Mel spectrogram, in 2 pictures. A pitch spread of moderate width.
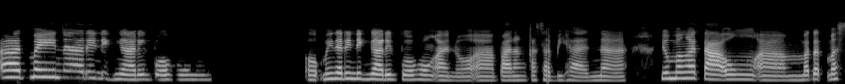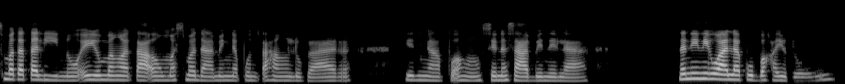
Yes: average, 3.6 semitones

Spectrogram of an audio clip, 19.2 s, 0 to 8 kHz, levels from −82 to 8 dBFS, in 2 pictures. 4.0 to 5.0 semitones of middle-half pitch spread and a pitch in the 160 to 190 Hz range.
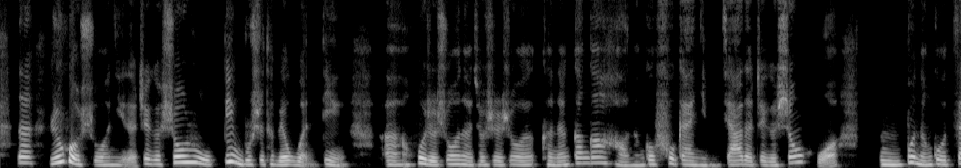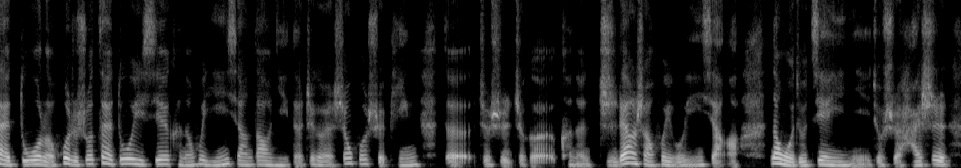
No: average, 3.3 semitones; medium, 185 Hz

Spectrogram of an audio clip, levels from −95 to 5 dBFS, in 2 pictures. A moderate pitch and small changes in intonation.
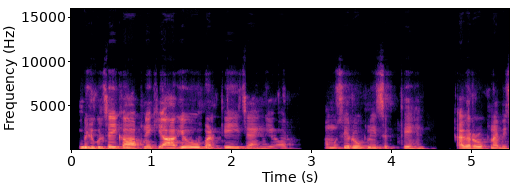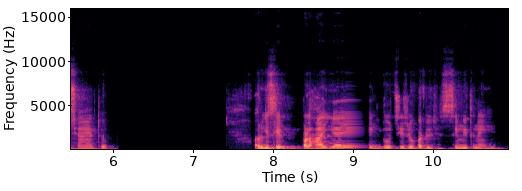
No: medium, 155 Hz; average, 3.2 semitones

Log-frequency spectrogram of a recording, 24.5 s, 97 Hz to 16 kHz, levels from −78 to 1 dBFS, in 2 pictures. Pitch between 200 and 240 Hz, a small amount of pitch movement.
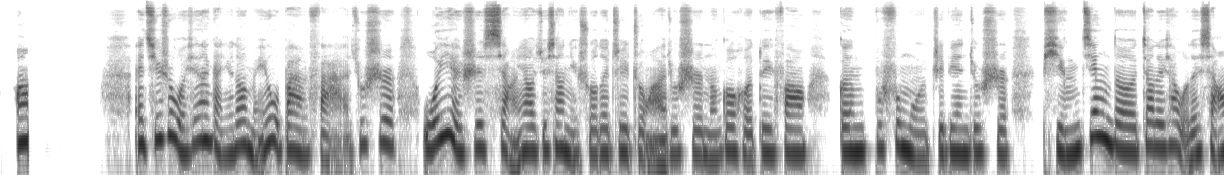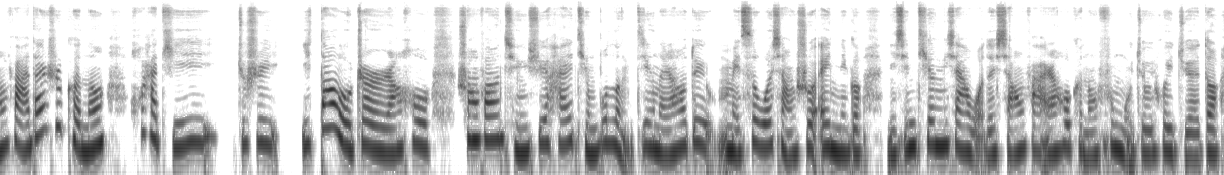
No: high, 210 Hz; average, 3.8 semitones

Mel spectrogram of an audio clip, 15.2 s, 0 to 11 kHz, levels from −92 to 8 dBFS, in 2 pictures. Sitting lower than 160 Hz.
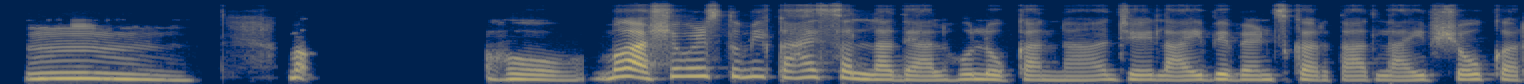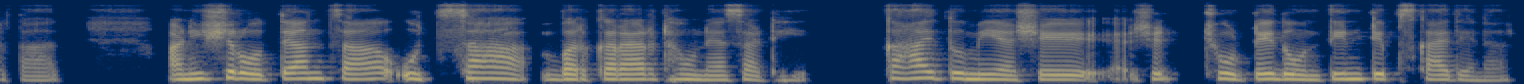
No: high, 195 Hz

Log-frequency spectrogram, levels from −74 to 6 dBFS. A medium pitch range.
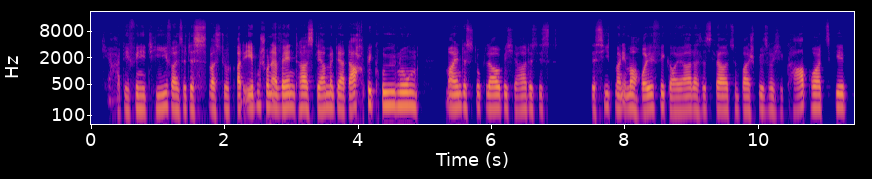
No: narrow, 1.7 semitones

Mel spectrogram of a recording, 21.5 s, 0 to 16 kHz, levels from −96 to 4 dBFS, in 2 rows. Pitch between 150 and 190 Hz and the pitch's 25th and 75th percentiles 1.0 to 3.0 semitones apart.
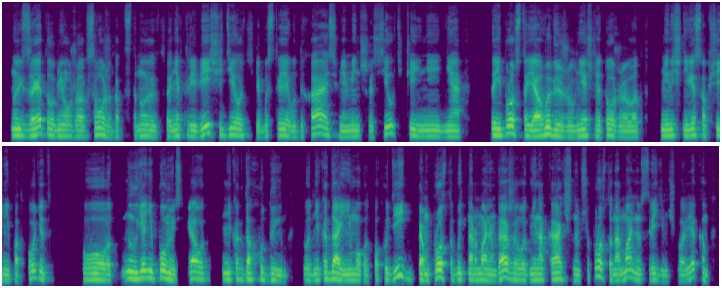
No: low, 115 Hz; average, 2.7 semitones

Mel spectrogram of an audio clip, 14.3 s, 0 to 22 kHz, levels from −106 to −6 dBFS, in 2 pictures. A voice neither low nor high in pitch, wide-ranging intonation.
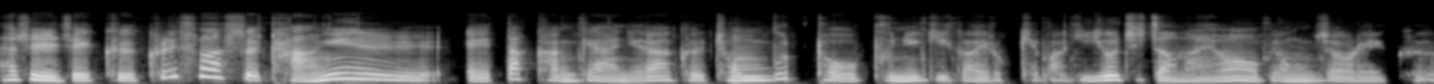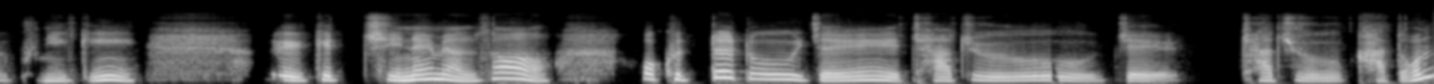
No: medium, 180 Hz; average, 4.0 semitones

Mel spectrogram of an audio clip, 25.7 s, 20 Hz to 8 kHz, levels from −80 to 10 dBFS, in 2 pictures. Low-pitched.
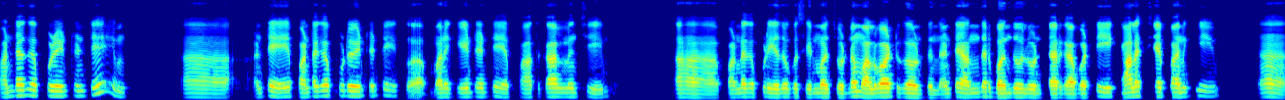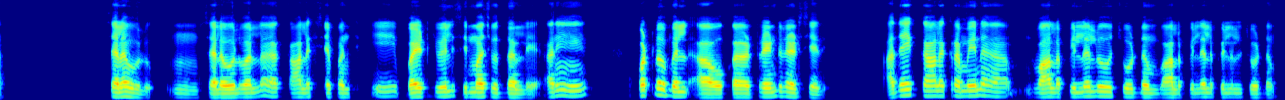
Yes: low, 125 Hz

